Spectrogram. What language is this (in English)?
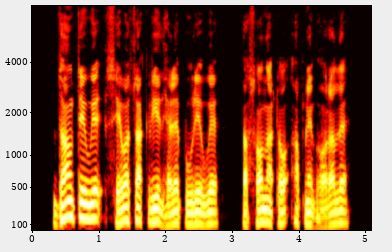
Kullu Pahari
